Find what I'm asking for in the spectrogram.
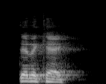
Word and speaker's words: Didache: Now, you'll have to remind me, how do I pronounce this word again? – Didache. – Didache, the teachings of the early church fathers.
